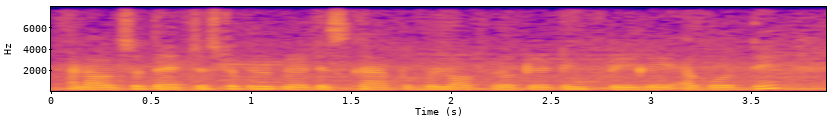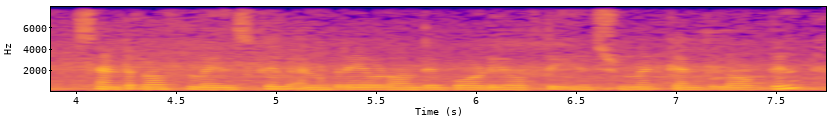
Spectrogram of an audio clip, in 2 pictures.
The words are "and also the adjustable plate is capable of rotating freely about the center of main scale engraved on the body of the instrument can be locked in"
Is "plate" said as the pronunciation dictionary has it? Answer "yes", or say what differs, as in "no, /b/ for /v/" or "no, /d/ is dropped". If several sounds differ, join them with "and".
no, /b/ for /p/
